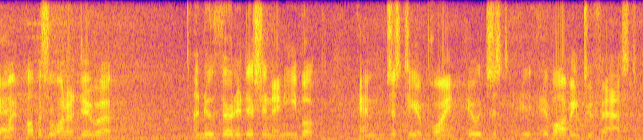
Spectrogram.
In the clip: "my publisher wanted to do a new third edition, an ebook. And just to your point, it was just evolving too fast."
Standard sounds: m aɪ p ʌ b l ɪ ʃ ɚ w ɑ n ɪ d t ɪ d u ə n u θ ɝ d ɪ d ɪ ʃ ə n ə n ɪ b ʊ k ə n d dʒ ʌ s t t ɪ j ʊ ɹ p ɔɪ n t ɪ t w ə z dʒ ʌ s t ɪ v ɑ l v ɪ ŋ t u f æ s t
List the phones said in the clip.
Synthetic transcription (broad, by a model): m aɪ p ʌ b l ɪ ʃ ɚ w ɑ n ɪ t ɪ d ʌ ə n u θ ɝ d ɪ d ɪ ʃ ə n ə n ɪ b ʊ k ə n dʒ ʌ s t t ɪ j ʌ ɹ p ɔɪ n t ɪ t w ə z dʒ ʌ s t ɪ v ɑ l v ɪ ŋ t u f æ s t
